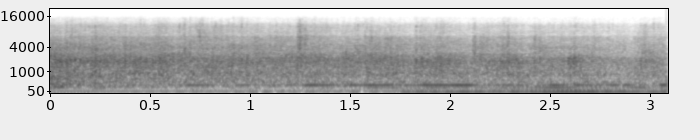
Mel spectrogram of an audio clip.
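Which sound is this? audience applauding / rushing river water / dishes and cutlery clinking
audience applauding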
